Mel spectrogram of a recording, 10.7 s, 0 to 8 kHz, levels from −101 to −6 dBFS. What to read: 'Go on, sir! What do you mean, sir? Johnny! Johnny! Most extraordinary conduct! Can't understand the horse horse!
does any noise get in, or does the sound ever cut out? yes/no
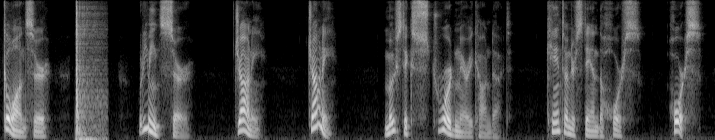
yes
